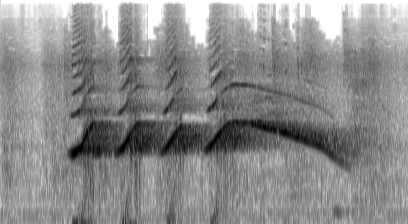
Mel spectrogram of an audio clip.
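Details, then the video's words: Talking pet parrot whistling indoors: four quick rising whistled notes followed by a longer whistle that rises then slowly slides downward. "Говорящий попугай. Свист"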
